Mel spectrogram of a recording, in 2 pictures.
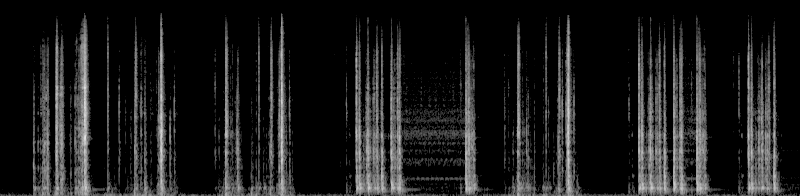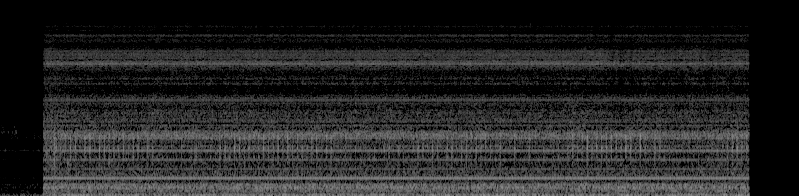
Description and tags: casette being loaded and rewound
Cassette tape being loaded and rewound.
